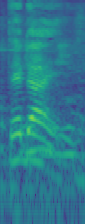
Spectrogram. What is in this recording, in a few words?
"tedai" high, Ansus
